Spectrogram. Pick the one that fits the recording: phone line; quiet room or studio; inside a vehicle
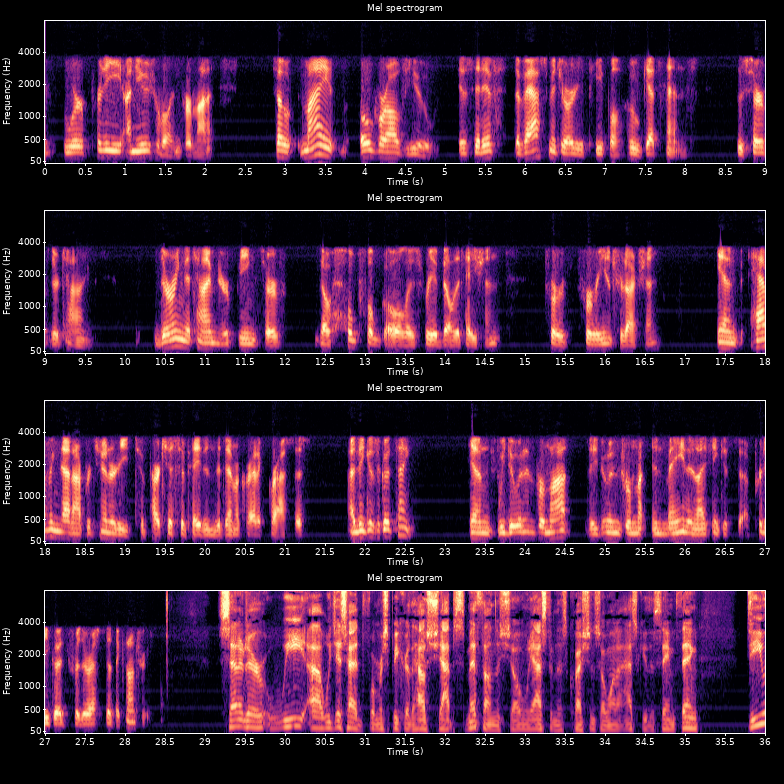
phone line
